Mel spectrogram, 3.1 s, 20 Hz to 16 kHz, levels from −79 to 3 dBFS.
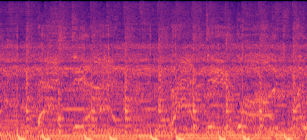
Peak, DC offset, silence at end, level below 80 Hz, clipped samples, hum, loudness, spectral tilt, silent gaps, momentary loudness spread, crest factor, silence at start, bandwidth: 0 dBFS; under 0.1%; 0 s; -18 dBFS; under 0.1%; none; -12 LUFS; -4.5 dB/octave; none; 1 LU; 12 dB; 0 s; 16 kHz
